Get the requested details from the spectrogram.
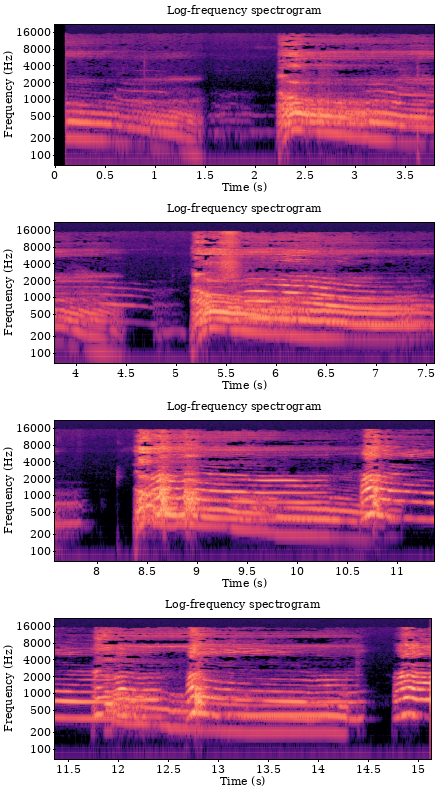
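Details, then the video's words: Two Basset Hounds, Maggie and Eeyore, howling together as they usually do: long drawn-out baying howls that start high and slide downward, each lasting one to two seconds, separated by short pauses, with overlapping voices toward the end. "Howling Bassets!"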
